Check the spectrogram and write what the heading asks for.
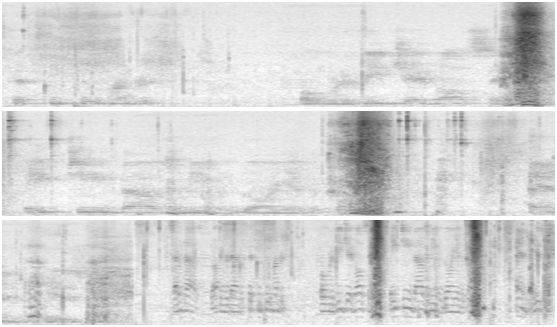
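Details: Dog sneezing: two sharp, explosive sneezes about four seconds apart over background talk.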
